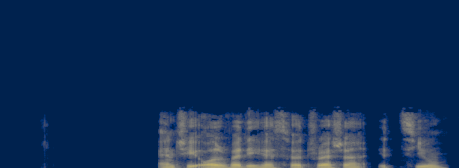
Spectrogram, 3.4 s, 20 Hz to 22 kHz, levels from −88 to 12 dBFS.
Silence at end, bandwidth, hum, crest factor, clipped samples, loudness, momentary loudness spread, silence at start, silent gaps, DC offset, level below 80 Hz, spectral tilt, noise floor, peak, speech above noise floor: 0.1 s; 7.8 kHz; none; 22 dB; under 0.1%; -24 LUFS; 9 LU; 1.2 s; none; under 0.1%; -60 dBFS; -5.5 dB/octave; under -90 dBFS; -4 dBFS; over 67 dB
